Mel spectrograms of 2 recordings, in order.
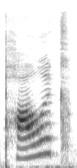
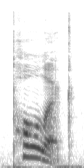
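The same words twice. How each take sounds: First: "Pollock" with an open "PAH", pitched up questioningly; trying a pronunciation. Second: "Pollock" with a long o, POH-lick, falling; alternative pronunciation. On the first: Host unsure of the family's surname, trying a pronunciation. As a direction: test "Pollock" as PAH-lick, rising. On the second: Host weighing another way to say the surname, alternative pronunciation. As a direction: offer "Pollock" as POLE-ick. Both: Shown as a demonstration. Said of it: "I don't wanna say".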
